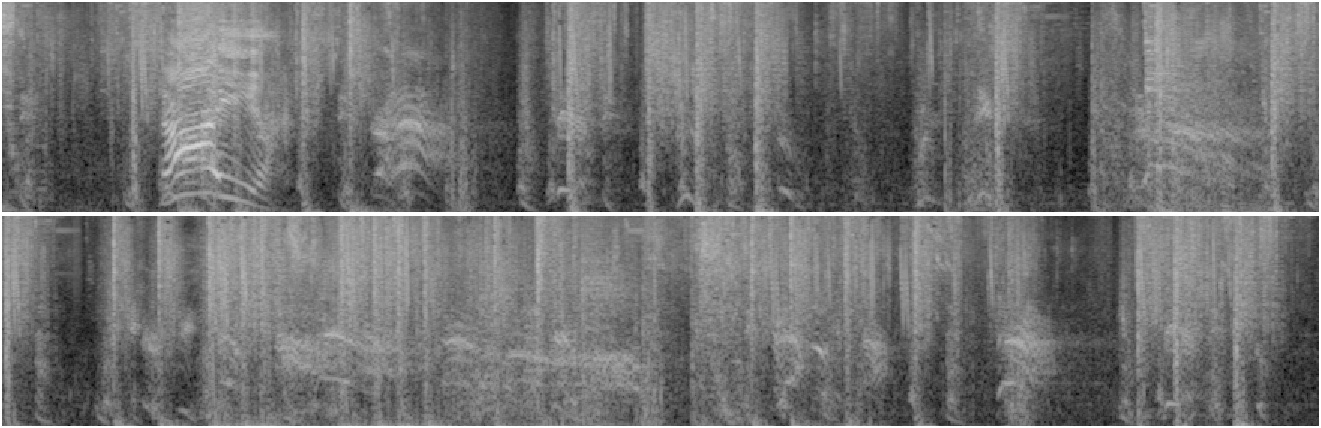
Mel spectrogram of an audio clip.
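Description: Crackling energy blasts burst and sizzle.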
